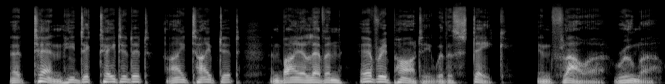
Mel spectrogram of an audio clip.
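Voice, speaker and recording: A man narrating a scripted first-person detective story in a dry, wry, measured way. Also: sits low, dry recording. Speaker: audiobook narrator.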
